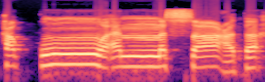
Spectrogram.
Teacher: حق واو زبر وا، حمزہ نون زبر ان، نون سین زبر نس، سین الف زبر سا، عین زبر ع، تا زبر تا، حق وان الساعة، حق قوں کی آواز ہم نکالیں گے اور قاف کو ہم موٹا کریں گے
